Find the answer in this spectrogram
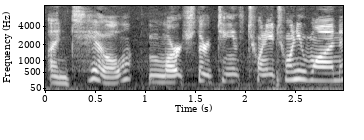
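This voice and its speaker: A woman talks at a fairly slow pace. Her fairly high voice has lively intonation. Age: 40s. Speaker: recovering addict vlogger. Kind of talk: personal testimony vlog. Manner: casual, with many fillers.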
